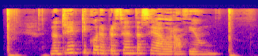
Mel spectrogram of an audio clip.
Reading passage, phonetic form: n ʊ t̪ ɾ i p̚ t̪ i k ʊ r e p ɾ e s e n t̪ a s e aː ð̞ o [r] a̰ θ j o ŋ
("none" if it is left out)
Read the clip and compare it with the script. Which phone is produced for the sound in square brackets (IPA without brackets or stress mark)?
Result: ɾ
